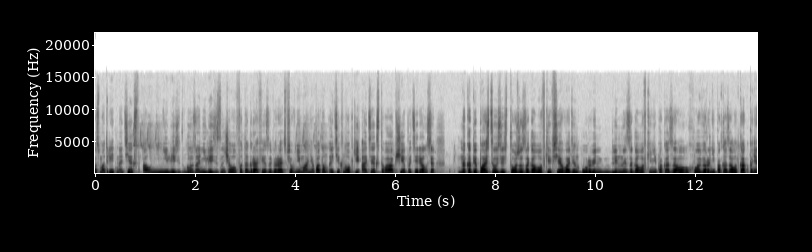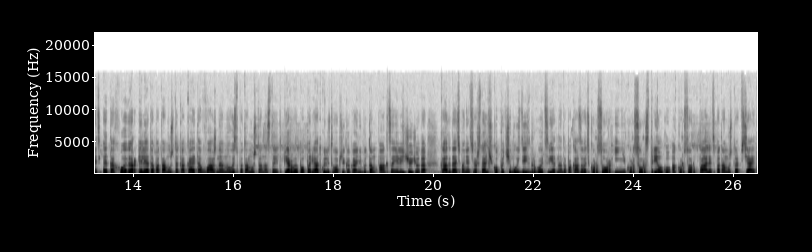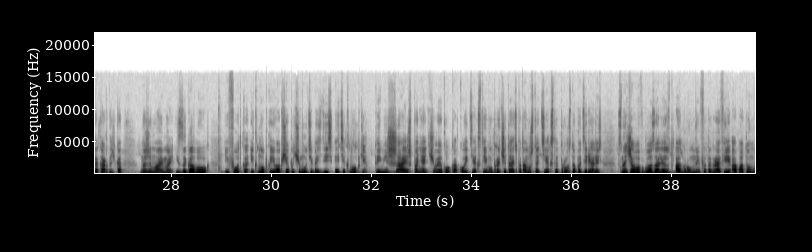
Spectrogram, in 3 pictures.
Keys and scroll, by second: 3.4 super+z, 4.6 super+z, 9.2 super+z, 18.7 super+z, 21.8 super+z, 22.9 super+z, 31.2 super+z, 38.3 super+z.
